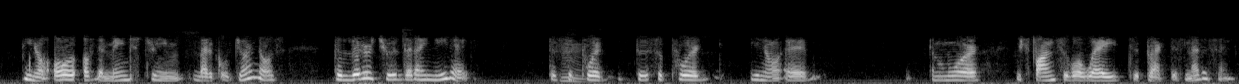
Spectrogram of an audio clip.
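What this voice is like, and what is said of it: Puerto Rican accent. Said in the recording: “you have an accent. ... I was born and raised and educated in Puerto Rico.”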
